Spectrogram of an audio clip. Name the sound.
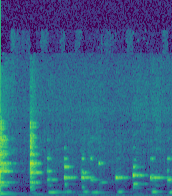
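mobile phone ringing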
